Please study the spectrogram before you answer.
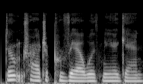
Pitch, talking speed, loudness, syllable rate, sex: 165 Hz, 290 wpm, -17 LUFS, 6.8 syllables/s, female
